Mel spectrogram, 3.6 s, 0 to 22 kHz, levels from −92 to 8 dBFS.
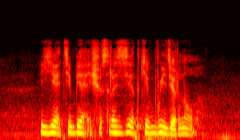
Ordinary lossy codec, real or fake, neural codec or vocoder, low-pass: none; fake; codec, 16 kHz, 4 kbps, X-Codec, WavLM features, trained on Multilingual LibriSpeech; none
